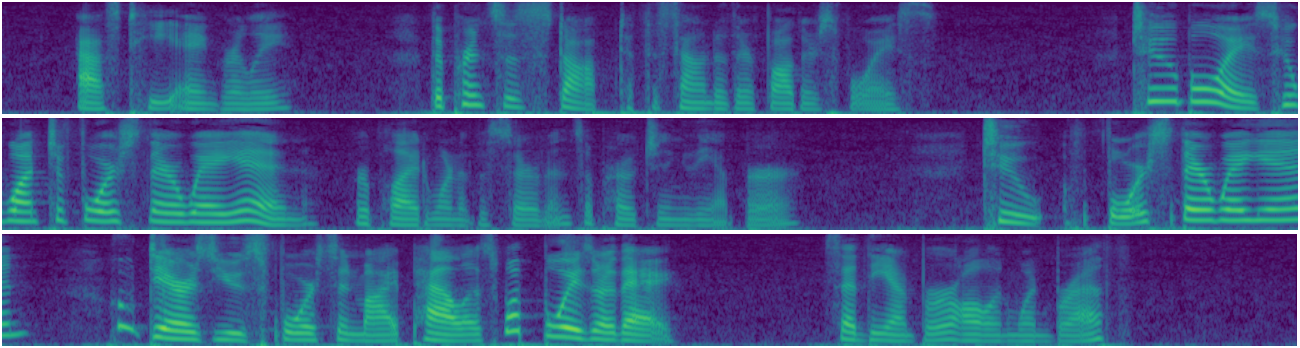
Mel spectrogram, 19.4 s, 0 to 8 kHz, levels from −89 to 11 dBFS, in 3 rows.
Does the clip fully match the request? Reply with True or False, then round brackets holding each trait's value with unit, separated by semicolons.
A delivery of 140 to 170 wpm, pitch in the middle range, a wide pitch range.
True (165 wpm; 180 Hz; 8.0 semitones)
